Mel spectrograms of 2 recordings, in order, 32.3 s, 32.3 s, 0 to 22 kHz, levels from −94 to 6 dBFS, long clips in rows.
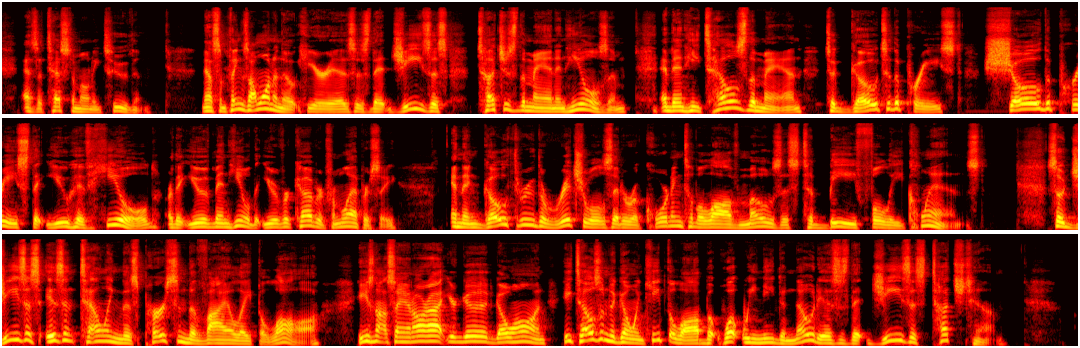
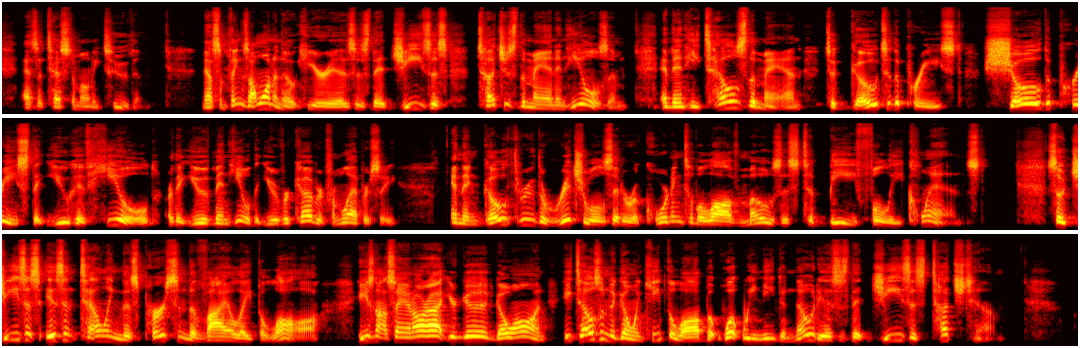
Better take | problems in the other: first | thin; somewhat; fading below 250 Hz

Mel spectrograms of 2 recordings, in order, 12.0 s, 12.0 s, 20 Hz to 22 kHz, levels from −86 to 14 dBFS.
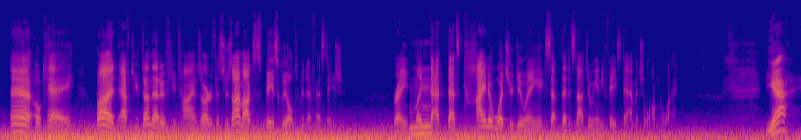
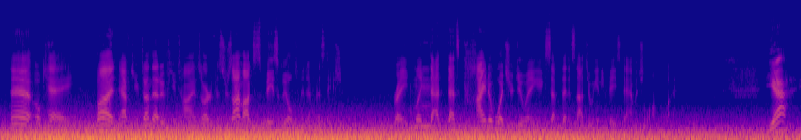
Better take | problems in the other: first | wind noise on the microphone; heavy; 1 dB above the speech; occasional gusts in the first

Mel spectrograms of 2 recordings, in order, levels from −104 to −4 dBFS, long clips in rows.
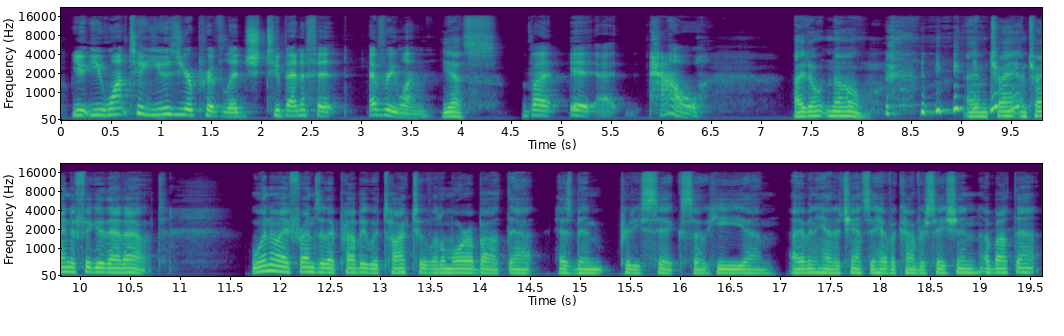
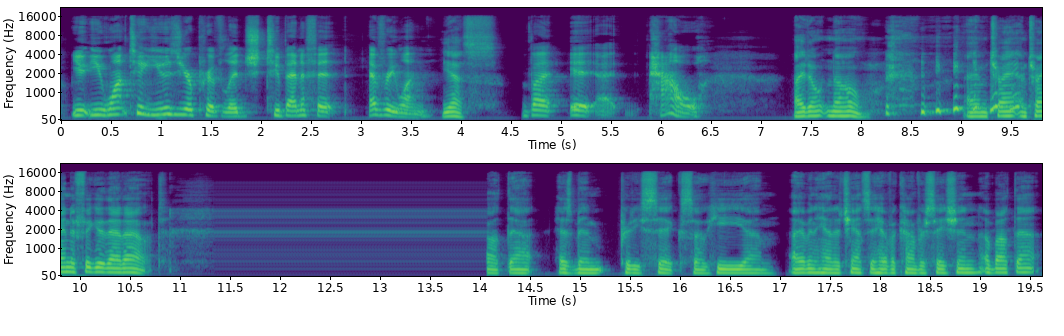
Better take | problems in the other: first | audio freezing; at 11 s for 2.5 s

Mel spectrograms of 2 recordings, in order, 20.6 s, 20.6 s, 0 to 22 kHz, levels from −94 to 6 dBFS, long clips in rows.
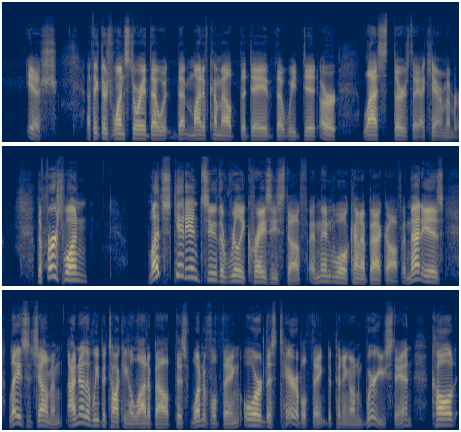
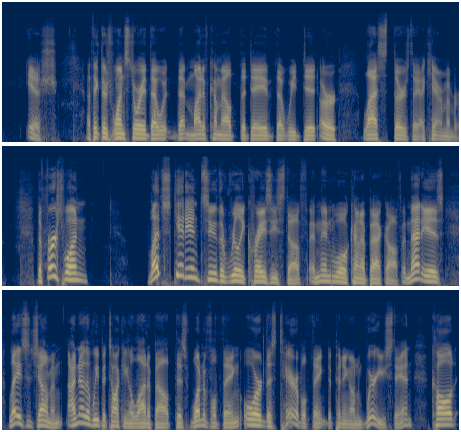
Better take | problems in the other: second | thin; very; fading below 950 Hz

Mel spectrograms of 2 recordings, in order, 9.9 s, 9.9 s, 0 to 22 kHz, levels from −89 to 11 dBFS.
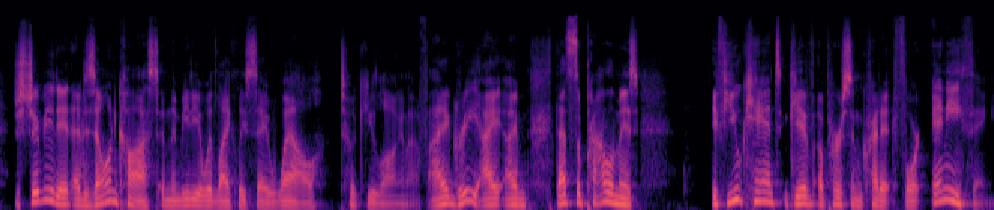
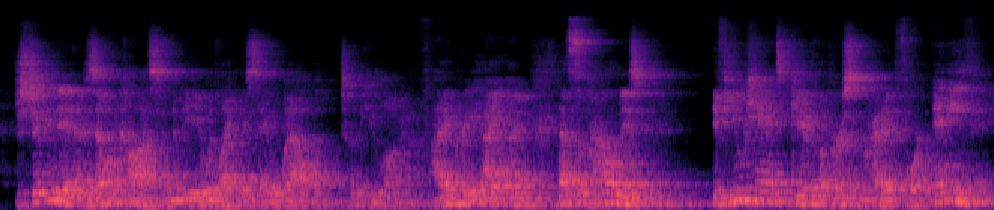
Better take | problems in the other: first | off-mic speech; far // room echo; strong; dies away in 1 s

